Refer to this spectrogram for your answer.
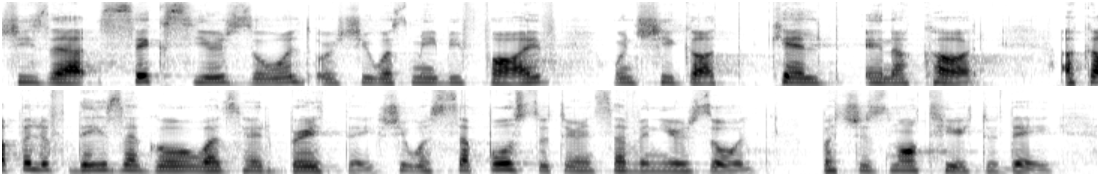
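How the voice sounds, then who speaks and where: On a very clean recording with a silent background, a woman with an Arabic accent speaks at a moderate pace in a medium pitch with ordinary pitch variation. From Gaza, Palestine. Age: 20s. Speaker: journalist. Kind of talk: panel talk.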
